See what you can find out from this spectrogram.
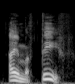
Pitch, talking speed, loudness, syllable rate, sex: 180 Hz, 315 wpm, -16 LUFS, 7.3 syllables/s, male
